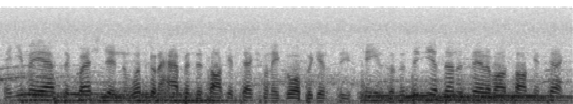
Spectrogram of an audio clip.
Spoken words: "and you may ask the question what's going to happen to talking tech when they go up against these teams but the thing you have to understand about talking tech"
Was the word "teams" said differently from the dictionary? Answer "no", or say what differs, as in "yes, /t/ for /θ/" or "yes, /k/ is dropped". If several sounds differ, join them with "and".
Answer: no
